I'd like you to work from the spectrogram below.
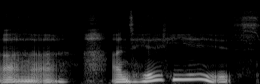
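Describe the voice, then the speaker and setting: A put-on character voice sits at a low-to-middle pitch. It has a rumbling quality. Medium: read story. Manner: suave, amused, courteous.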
